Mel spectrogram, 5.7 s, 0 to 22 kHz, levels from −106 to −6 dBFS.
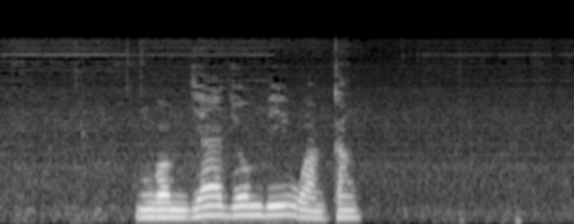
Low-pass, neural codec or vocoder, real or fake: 10.8 kHz; vocoder, 44.1 kHz, 128 mel bands every 256 samples, BigVGAN v2; fake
